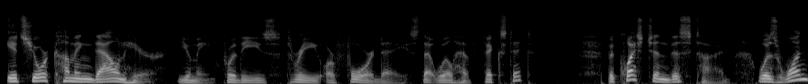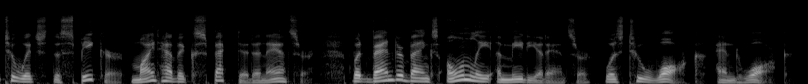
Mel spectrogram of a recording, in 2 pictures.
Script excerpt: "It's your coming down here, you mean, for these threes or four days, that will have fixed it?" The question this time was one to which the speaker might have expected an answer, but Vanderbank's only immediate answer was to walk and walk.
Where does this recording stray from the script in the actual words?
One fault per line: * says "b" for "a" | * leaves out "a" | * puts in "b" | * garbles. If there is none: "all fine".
* says "three" for "threes"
